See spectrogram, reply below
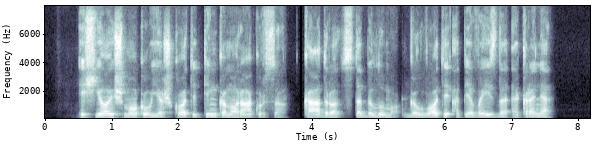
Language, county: Lithuanian, Vilnius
